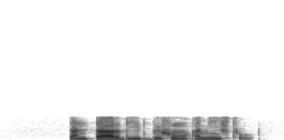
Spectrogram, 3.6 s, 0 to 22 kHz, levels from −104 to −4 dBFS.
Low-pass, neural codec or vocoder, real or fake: 3.6 kHz; none; real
